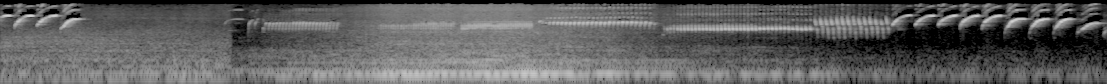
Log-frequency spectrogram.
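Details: Canary of the Spanish timbrado breed singing for training: short buzzy rolls and a steady metallic trill, then quick repeated chirps, with a strong low hum running underneath.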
